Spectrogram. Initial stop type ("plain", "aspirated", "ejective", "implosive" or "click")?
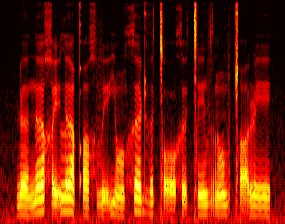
ejective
